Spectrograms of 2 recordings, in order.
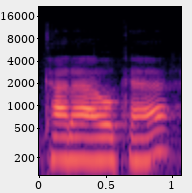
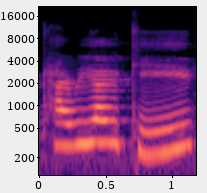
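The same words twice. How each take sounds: First: It is pronounced with Japanese sounds. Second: It is pronounced with English sounds. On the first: "Like in Japanese, it's karaoke" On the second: "You have to go karaoke"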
